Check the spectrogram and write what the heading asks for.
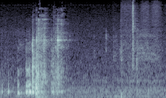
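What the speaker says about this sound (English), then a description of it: "instead of making so much noise when I put my scissors back in" Metal scissors clatter and clink as they drop into a tube-lined holder, a quick burst of jangling hits followed by a lighter rattle.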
